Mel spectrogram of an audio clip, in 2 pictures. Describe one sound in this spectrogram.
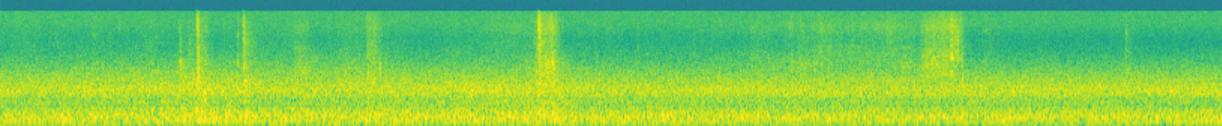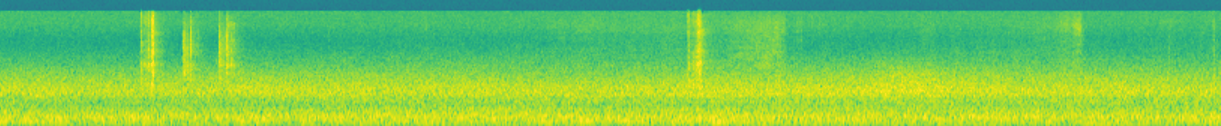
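Hands rub and brush against paper on the ground, with soft scraping sounds.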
